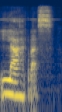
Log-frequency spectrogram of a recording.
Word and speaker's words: Larras: Vamos a pasar al segundo mantra, que es el mantra Larras. Mientras nosotros pronunciamos este mantra, vamos a imaginar una luz de color morado, color pues violeta en nuestro entrecejo, ¿sí?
